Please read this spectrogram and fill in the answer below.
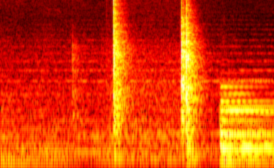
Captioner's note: door closes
